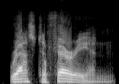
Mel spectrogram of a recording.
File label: "Rastafarian", American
